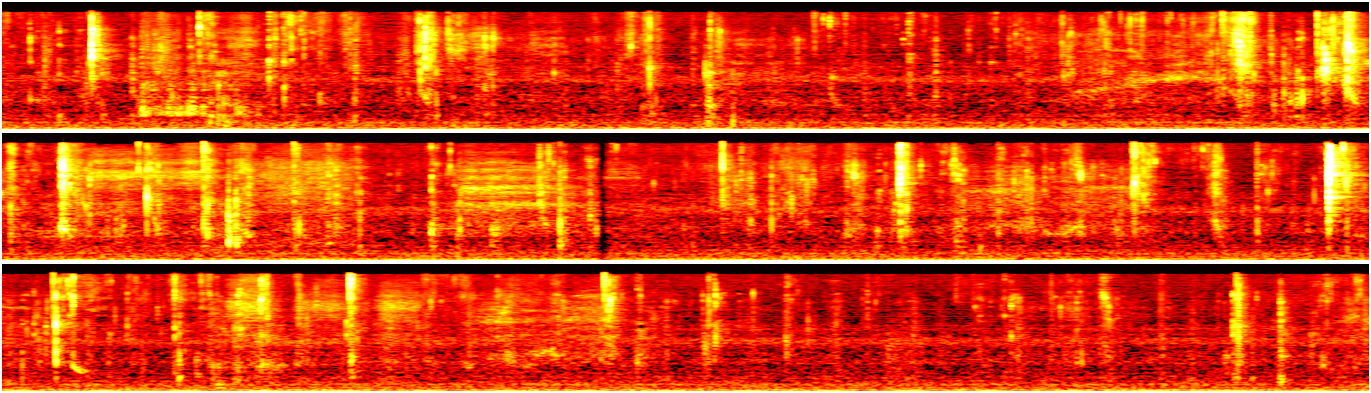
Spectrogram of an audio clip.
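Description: A person chewing a bacon steak burger close to the microphone: a steady chewing rhythm of about two chews a second, with crunchy bites and one sharper crunch about halfway through.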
